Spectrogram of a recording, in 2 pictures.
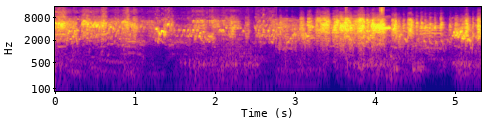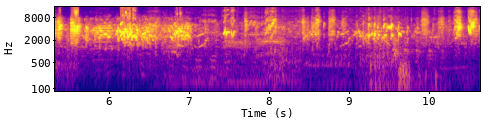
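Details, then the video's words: Budgerigars, a flock in an aviary, eating food; dense, continuous warbling chatter of many birds with squawky notes, rising in loudness midway, plus low thumps and rustling near the end. "Beautiful budgies flocks birds eating food"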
